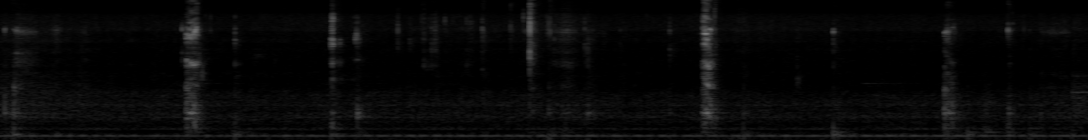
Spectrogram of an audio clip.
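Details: Hiccups: brief, sharp hiccup-like clicks recurring irregularly every few seconds over a steady low hum.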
